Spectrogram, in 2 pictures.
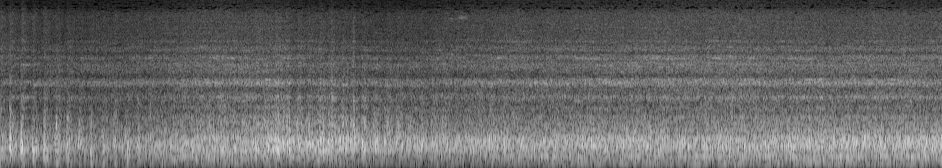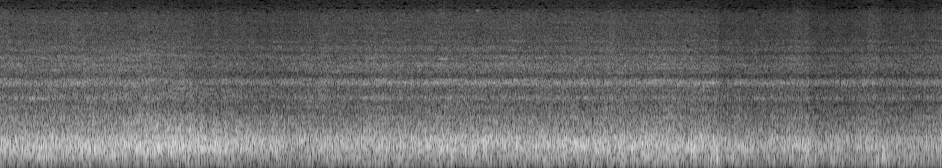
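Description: Freight train of tank cars rolling past at close range: a steady rumble of steel wheels on the rails that holds even throughout.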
